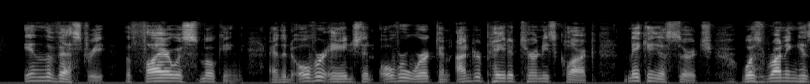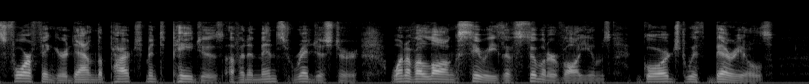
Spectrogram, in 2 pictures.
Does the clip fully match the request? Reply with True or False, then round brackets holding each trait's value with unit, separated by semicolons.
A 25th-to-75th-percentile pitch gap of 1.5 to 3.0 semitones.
False (4.0 semitones)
